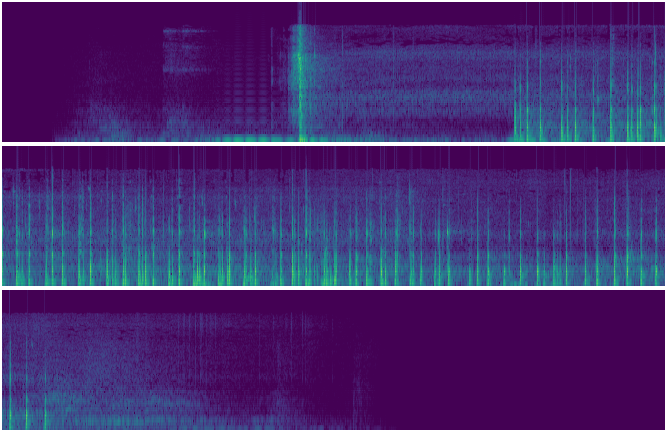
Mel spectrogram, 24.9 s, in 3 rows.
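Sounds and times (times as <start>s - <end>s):
bong: 6.4s - 17.3s.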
